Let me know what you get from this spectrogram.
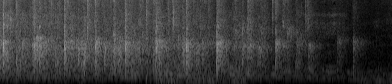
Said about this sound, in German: lass uns ihr einen Applaus geben.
